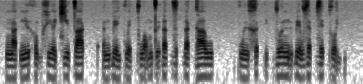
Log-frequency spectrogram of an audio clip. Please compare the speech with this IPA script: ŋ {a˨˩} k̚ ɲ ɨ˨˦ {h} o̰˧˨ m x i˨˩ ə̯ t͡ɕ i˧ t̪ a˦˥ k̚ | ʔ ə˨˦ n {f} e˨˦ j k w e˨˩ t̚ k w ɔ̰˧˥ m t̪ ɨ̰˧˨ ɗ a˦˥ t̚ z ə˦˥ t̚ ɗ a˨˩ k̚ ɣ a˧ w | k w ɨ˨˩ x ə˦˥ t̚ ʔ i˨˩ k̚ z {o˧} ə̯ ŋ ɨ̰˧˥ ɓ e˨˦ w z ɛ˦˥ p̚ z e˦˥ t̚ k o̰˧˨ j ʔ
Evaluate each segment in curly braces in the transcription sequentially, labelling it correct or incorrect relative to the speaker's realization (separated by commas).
correct, correct, incorrect, incorrect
